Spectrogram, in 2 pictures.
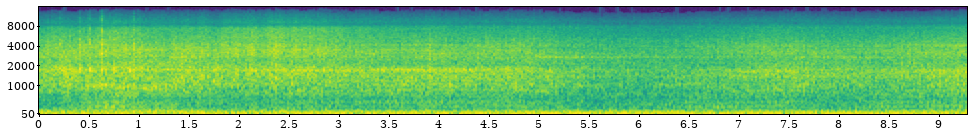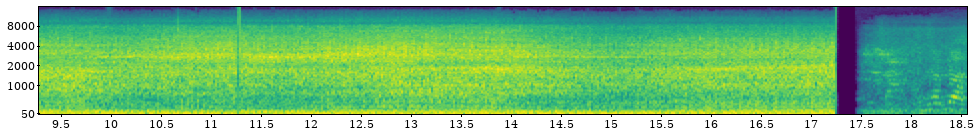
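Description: Motor scooter riding along a road: a steady, loud mix of small engine and wind noise that cuts off suddenly near the end.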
